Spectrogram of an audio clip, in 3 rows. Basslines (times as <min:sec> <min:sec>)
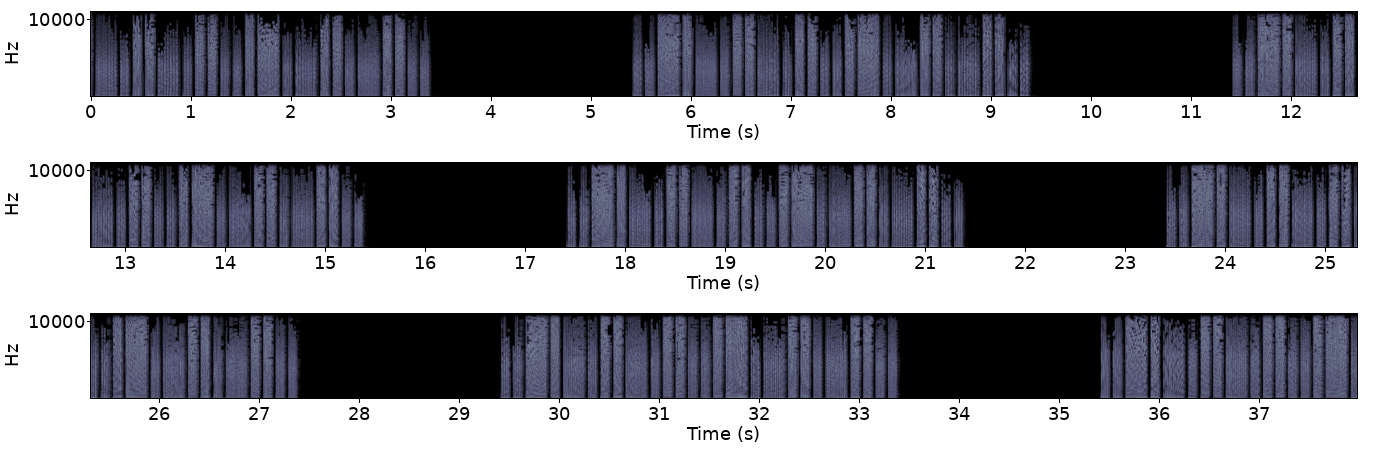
0:00.0 0:03.4, 0:05.4 0:09.4, 0:11.4 0:15.4, 0:17.4 0:21.4, 0:23.4 0:27.4, 0:29.4 0:33.4, 0:35.4 0:37.9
